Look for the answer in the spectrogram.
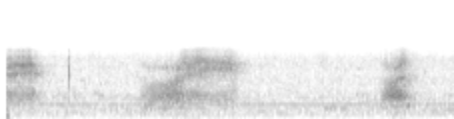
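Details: A pet parrot that likes to sing along when people sing to him gives three harsh, drawn-out squawking phrases, the middle one longest at about a second, with a faint hum behind.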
